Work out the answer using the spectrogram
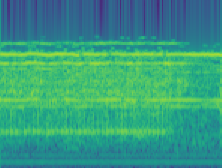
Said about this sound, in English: There's a ringing in my ear. Would that be your voice or the telephone? Oh, that's the phone, Mr. Mayor. Pardon me.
